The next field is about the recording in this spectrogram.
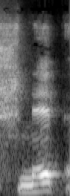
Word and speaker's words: Smit: who I guess his name is pronounced Schmidt. And it's, you know, spelled S-M-I-T, but they're calling him Schmidt.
